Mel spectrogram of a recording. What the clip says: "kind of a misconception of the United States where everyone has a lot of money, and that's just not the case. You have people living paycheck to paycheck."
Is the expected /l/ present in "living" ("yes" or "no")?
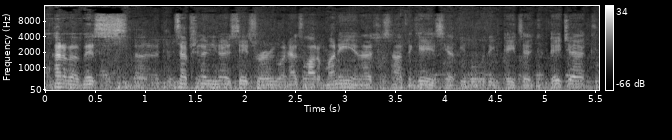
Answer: no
